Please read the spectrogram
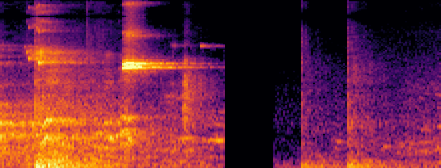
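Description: Basketball play on a wooden sports-hall court: a ball bouncing, a sharp high squeak about a second in typical of a shoe on the floor, and a shout of "come on". The sound cuts off abruptly about two seconds in, then faint hall noise returns.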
